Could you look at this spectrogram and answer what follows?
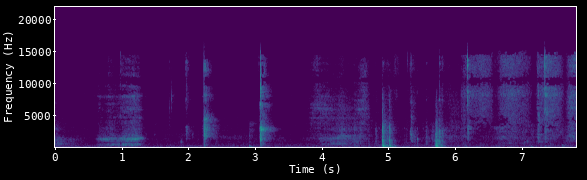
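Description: Faint breathing out through open mouths, with a few small mouth clicks and smacks scattered through it: people sitting with mouths burning from very spicy noodles.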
